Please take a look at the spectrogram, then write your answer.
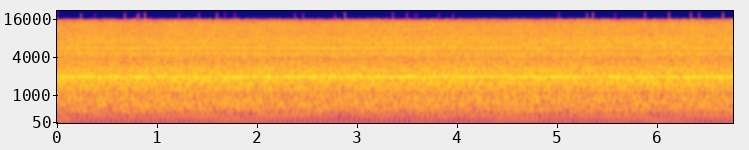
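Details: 1966 Chevrolet C20, rebuilt Chevy 292 six, ring break-in: steady, even fast-idle drone around 2,000 rpm; no ticks, knocks or new noises, oil pressure held, coolant didn't overheat. Normal break-in run.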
